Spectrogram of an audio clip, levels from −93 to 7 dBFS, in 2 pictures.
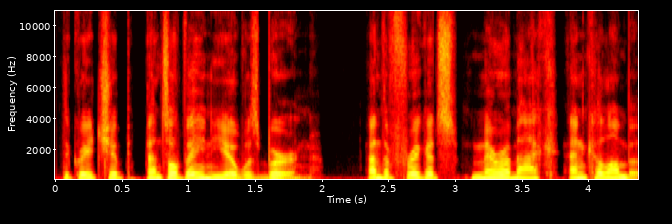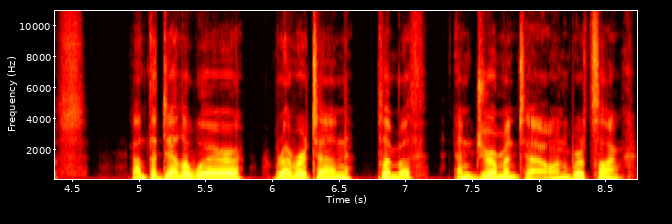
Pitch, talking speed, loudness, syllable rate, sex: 150 Hz, 145 wpm, -16 LUFS, 5.6 syllables/s, male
